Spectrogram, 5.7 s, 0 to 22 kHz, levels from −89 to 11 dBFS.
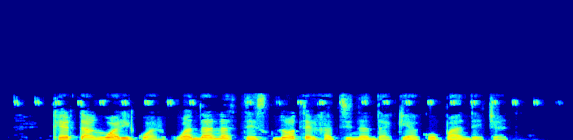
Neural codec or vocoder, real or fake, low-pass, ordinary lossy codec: none; real; 7.2 kHz; AAC, 48 kbps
